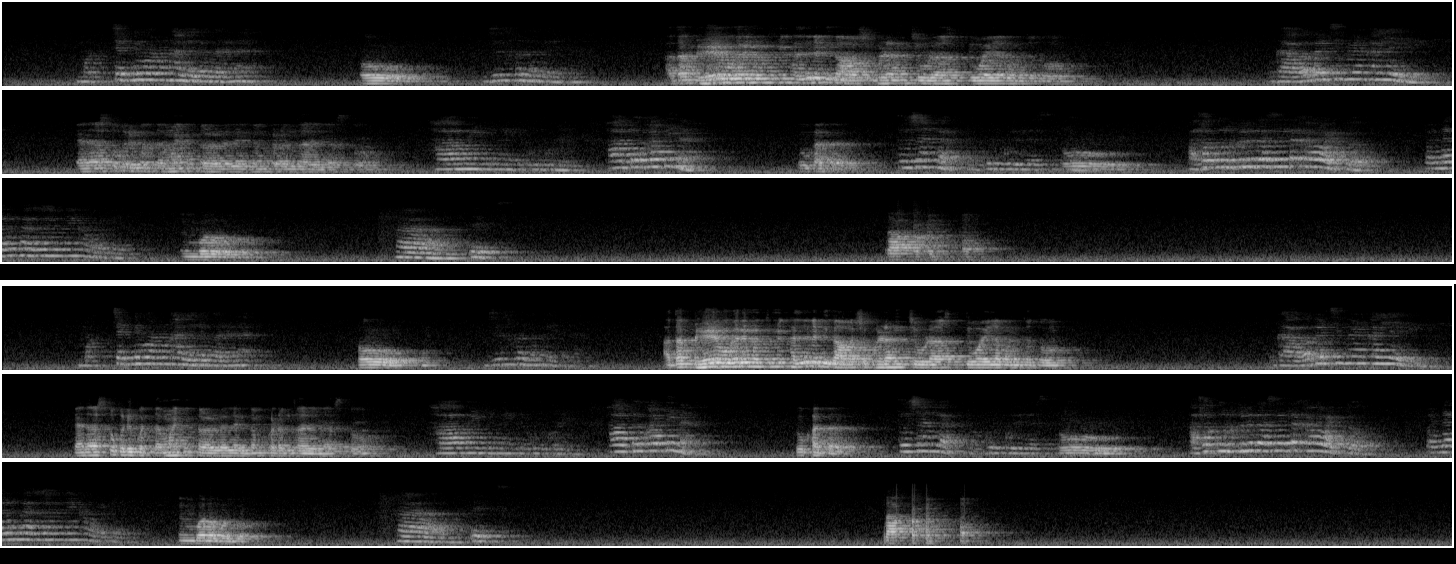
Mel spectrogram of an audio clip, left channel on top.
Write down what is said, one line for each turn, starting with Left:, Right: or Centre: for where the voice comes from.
Left: मग चटणी बनवून खाल्लेलं बरं ना
Right: हो
Left: ज्यूस कसा प्यायचा?
Right: आता भेळ वगैरे मग तुम्ही खाल्ली नाही का ती गावाची भडंग चिवढा दिवाळीला बनतो तो
Left: गावाकडची भेळ खाल्लेली आहे.
Right: त्यात असतो कडीपत्ता माहितीय तळलेला एकदम कडक झालेला असतो
Left: हा माहित आहे माहित आहे कुरकुरीत हा तो खाते ना
Right: तो खात <unintelligible>
Left: तो छान लागतो कुरकुरीत असतो
Right: हो.
Left: तवा असा कुरकुरीत असेल तर खावू वाटतो पंण नरम झालेला नाही खावू वाटत
Right: बरोबर बरोर
Left: हा तेच
Right: ह <unintelligible>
